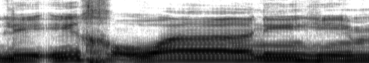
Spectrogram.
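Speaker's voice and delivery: drawn-out melodic reading; slow recitation. Acted. Teacher reciting for students. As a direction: chant it slowly with held vowels.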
